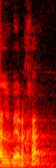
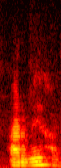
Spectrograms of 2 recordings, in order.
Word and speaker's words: arvejas: ¿Has escuchado la palabra alberja? No se dice alberja. ¿Cómo se dice? Arvejas. Arveja. Pero, por ejemplo, en partes como Perú, le dicen alberja.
